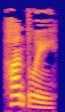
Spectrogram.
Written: huntley

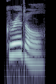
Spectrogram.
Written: grittle

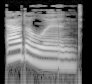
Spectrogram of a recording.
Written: adalinde

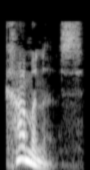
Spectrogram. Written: commonness

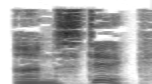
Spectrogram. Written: unstick

